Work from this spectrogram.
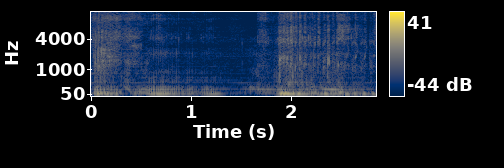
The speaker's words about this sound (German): Jetzt habe ich mir beim Schnarchen übel verschluckt.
